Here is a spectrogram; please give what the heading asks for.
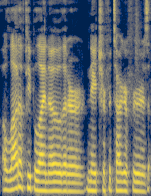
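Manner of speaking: ordinary talk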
